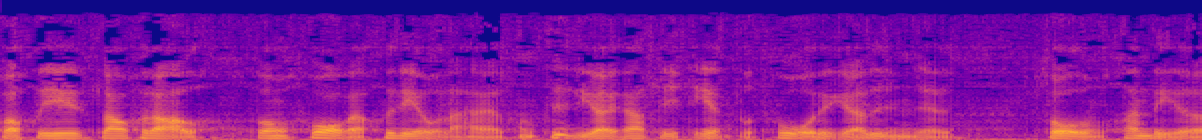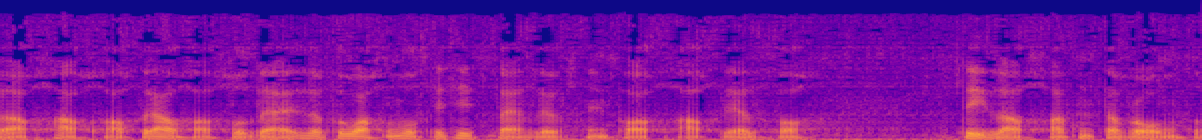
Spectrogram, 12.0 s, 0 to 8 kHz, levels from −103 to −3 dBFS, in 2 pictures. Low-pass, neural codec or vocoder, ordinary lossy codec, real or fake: 7.2 kHz; autoencoder, 22.05 kHz, a latent of 192 numbers a frame, VITS, trained on many speakers; MP3, 32 kbps; fake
